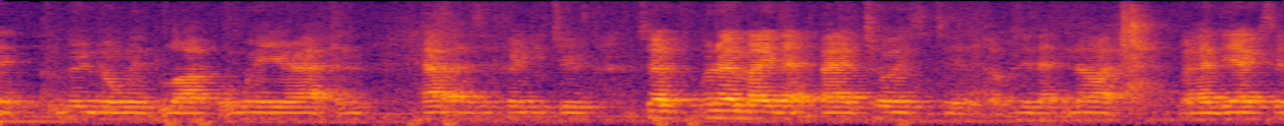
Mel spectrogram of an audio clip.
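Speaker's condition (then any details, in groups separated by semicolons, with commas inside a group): Brain injury; acquired, fall from height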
